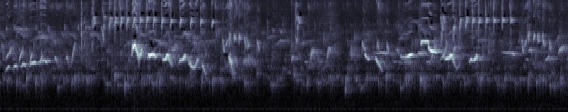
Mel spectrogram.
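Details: White-rumped shama song for training contest fighter birds: dense rapid sequence of chattering notes, squawks and twisting whistled slurs, with a fast ticking high series and louder bursts in the middle and late.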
